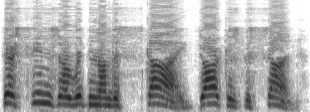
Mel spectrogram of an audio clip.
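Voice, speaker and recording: Man putting on a sharp scornful adventurer lady, raised pitch, husky edge. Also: animated, moderate pace, heavily acted, poor audio. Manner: scornful, darkly wry.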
